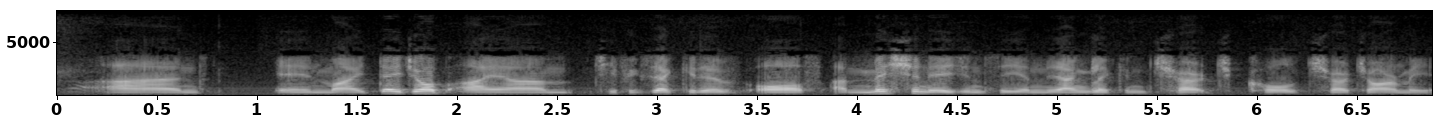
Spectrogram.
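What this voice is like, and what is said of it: Northern Irish accent. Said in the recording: “I'm originally from Northern Ireland, which the accent might give away”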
